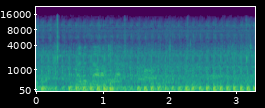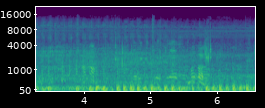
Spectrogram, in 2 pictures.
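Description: A motorcycle engine on a farm road runs near and steady, pulsing in a rapid rhythmic chug with rattling clatter over the whole stretch.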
